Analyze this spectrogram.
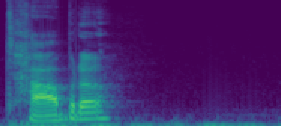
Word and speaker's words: Tabr: they go straight to I always read it as Siege Tabor, but in the movie they're saying Tabra because it's spelled Tabr. Okay. I'm just gonna say Siege Tabor because that's how I always said it, and that's how the audiobook says it. And Tabra sounds weird.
